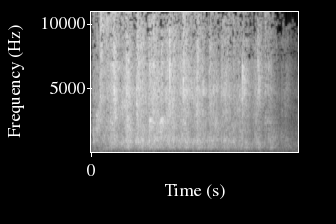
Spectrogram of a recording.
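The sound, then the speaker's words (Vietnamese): A round of applause from an audience applauding themselves: a dense, steady wash of many hands clapping at once, loud and sustained for about four seconds with no voices over it. “Tự tán dương mình bằng một tràng vỗ tay.”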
